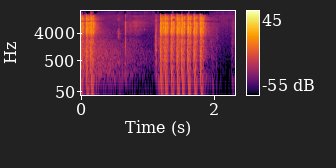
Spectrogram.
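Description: Rapid bursts of gunfire from a mobile shooter video game, a short volley followed by a longer run of evenly spaced loud shots, then a faint trailing pop.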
